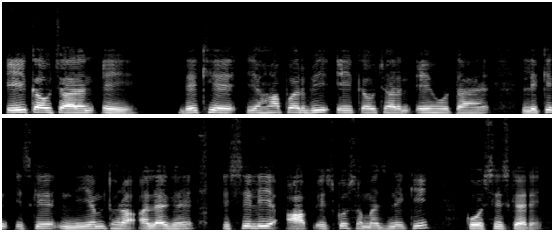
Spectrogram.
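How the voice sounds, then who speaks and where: Slow, deliberate male reading teacher. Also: on the high side, flat delivery, no room sound, dull audio. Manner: slow and deliberate, stressing each example word loudly. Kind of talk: slow spelled-out pronunciation lesson.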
